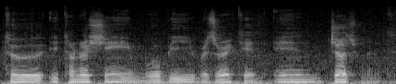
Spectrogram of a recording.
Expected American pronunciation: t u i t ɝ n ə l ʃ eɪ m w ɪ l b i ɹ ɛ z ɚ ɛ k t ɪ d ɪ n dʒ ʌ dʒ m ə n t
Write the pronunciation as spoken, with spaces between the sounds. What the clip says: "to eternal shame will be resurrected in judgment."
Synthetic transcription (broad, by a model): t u i t ɝ n ə l ʃ eɪ m w ɪ l b i ɹ ɛ z ɚ ɛ k t ɪ d ɪ n dʒ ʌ dʒ m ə n t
